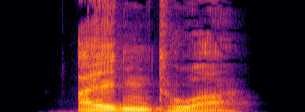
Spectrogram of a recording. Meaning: own goal
- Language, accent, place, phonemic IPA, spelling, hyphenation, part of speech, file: German, Germany, Berlin, /ˈaɪ̯ɡənˌtoːʁ/, Eigentor, Ei‧gen‧tor, noun, De-Eigentor.ogg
